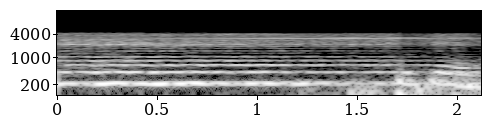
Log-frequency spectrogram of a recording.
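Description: Devotional kalam music: one long, steady held note that breaks off near the end.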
